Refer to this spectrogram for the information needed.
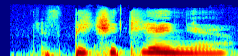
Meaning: impression
- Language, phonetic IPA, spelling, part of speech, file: Russian, [f⁽ʲ⁾pʲɪt͡ɕɪtˈlʲenʲɪje], впечатление, noun, Ru-впечатление.ogg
